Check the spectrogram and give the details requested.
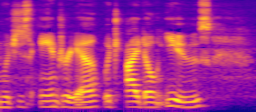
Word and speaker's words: Andrea: but they give the Spanish pronunciation, which is Andrea or Andrea or Andrea, all of which are not how you say my name. It's Andrea.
